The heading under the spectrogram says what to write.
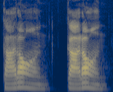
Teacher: got on 할 때 t가 모음사에 껴 있잖아요. 그래서 flap t 소리라고 하는데 water 할 때처럼 굴러가는 소리를 내게 됩니다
